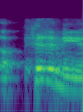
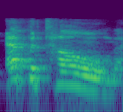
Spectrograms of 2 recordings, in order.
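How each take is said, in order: First: The word has its usual spoken pronunciation. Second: The word is sounded out letter by letter. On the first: "as it's pronounced" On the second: "as it's spelled"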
